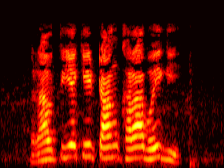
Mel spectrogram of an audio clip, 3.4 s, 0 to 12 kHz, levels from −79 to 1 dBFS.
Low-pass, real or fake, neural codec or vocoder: 7.2 kHz; real; none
